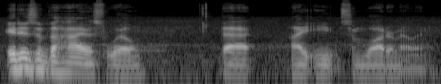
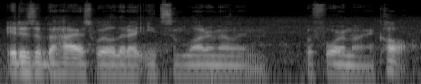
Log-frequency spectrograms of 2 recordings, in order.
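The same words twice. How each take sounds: First: "It is of the highest will" said louder and firmly; louder, sure demo statement. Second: Said in the usual way. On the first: Shown as a demonstration. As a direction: state it out clearly and firm. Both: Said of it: "So let's say".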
